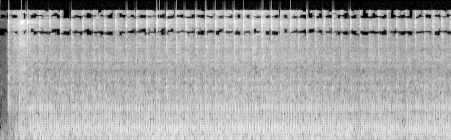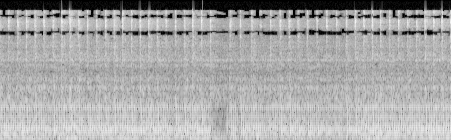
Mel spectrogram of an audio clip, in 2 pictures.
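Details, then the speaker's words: String trimmer run at wide open throttle sounds rough and choked, a dull smothered buzz that never clears; running far too rich with heavy smoke from a clogged spark arrestor screen and possibly a clogged air filter, then peters out and dies. "it just absolutely peters out and dies"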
